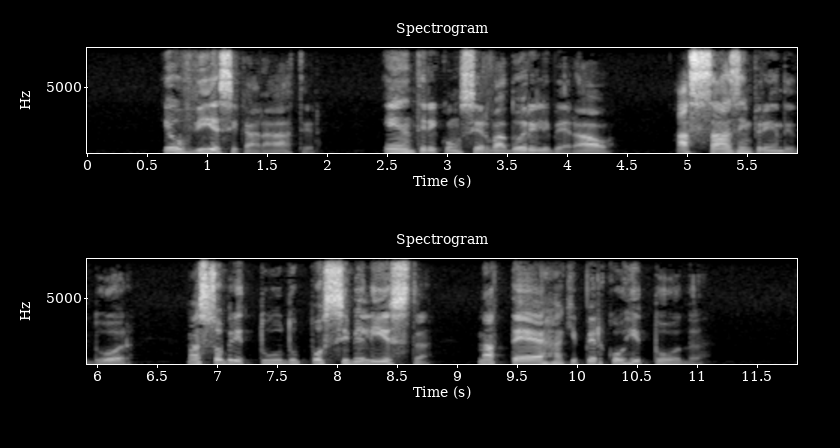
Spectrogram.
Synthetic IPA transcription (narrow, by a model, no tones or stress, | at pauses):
ewviesɪka̰ɾat̪ḛɾ | ẽnt̪ɾɪkõseɾvad̪oɾɪlibḛɾaw | asazẽpɾeẽnd̪ed̪oɾ | mɐsːobɾɪt̪ud̪ʊposibilist̪ɐ̰ | nɐt̪ɛɦɐkɪpeɾkoɦit̪od̪ɐ̰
